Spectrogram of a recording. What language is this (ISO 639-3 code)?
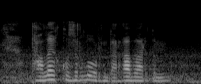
kaz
